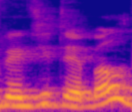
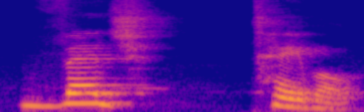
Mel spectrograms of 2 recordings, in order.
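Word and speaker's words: vegetable: তারপর এটাকে আমরা বলি ভেজিটেবল যেটা ভুল এটা হবে ভেজিটেবল ভেজিটেবল ভেজিটেবল not veggie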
